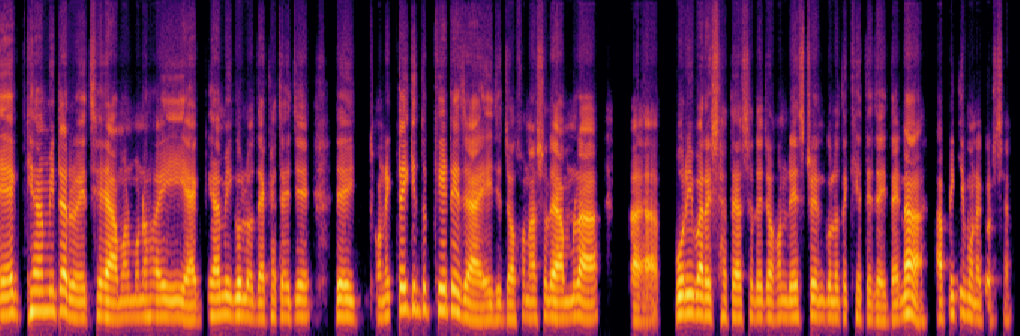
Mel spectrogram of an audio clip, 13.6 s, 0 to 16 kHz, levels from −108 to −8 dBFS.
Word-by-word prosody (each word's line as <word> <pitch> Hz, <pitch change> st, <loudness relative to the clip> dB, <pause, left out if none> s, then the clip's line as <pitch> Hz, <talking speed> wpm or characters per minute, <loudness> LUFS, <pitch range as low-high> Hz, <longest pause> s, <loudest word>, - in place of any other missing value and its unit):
একঘেয়ামিটা 190 Hz, +3 st, +2 dB
রয়েছে 135 Hz, +3 st, -3 dB, 0.2 s
আমার 140 Hz, +2 st, -4 dB
মনে 145 Hz, 0 st, -4 dB
হয় 145 Hz, -1 st, -1 dB, 0.2 s
এই 140 Hz, -, -1 dB, 0.2 s
একঘেয়ামিগুলো 155 Hz, +3 st, +1 dB
দেখা 135 Hz, +2 st, -2 dB
যায় 140 Hz, -2 st, -1 dB
যে, 145 Hz, -, +1 dB, 0.6 s
এই 145 Hz, -, +3 dB, 0.4 s
অনেকটাই 160 Hz, +8 st, +2 dB
কিন্তু 205 Hz, -1 st, -1 dB, 0.2 s
কেটে 200 Hz, -1 st, +4 dB
যায়। 120 Hz, -3 st, +4 dB
এই 125 Hz, -, -3 dB
যে 130 Hz, -, -4 dB
যখন 125 Hz, +3 st, -3 dB
আসলে 145 Hz, +1 st, -1 dB
আমরা 145 Hz, +2 st, +1 dB, 0.7 s
আ -, -, +5 dB, 0.5 s
পরিবারের 165 Hz, -2 st, +4 dB
সাথে 145 Hz, 0 st, -4 dB
আসলে 145 Hz, +1 st, -6 dB
যখন 140 Hz, 0 st, -3 dB
রেস্টুরেন্ট 145 Hz, 0 st, -1 dB
গুলোতে 140 Hz, 0 st, -2 dB
খেতে 130 Hz, -2 st, -7 dB
যাই, 115 Hz, -2 st, -1 dB
তাই 125 Hz, +1 st, 0 dB
না? -, -, +10 dB, 0.4 s
আপনি 135 Hz, +4 st, -3 dB
কি 175 Hz, -, -3 dB
মনে 125 Hz, -3 st, -3 dB
করছেন? 125 Hz, -, -9 dB
145 Hz, 155 wpm, -23 LUFS, 135-160 Hz, 0.7 s, না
